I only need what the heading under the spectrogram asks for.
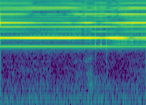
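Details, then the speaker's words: Non-contact voltage tester at high sensitivity: a continuous high-pitched tone sounds. It is signalling a live wire. "you stick it in a plug, or near a plug, and if you got live wire in there, you hear how that beeps. If you got live wires, it's gonna beep like that."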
